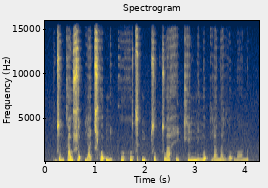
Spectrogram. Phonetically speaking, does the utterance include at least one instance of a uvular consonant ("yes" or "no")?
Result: no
